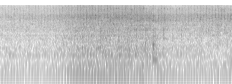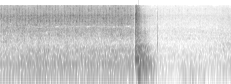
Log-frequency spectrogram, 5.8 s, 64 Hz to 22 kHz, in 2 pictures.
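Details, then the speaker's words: Chevy Equinox with about 144,615 miles after overheating repairs (new radiator, coolant, water pump, exhaust studs): steady, even idle with no misses, knocks or hunting; a single unrelated clunk near the end; runs healthy. "let me go ahead and start it up for you here runs like brand new"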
